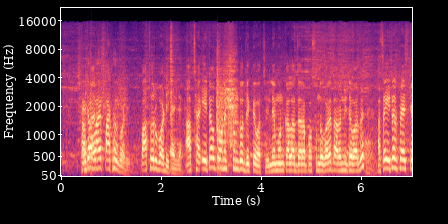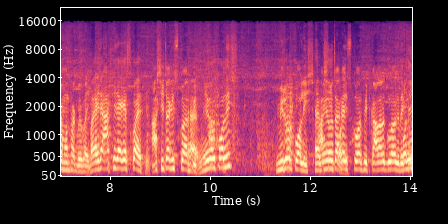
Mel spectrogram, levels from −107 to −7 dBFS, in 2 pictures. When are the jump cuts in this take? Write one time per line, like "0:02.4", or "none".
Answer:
none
